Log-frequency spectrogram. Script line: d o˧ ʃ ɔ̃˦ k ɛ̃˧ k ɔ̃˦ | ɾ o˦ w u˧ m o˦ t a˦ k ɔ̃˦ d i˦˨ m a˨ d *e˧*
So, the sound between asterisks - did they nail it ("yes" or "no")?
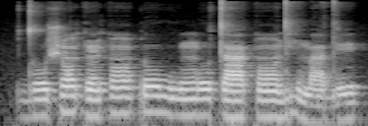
yes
